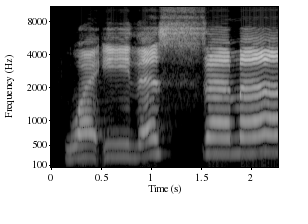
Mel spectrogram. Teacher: ما پہ جو ہے مد متصل ہے، 4 الفی مد ہے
